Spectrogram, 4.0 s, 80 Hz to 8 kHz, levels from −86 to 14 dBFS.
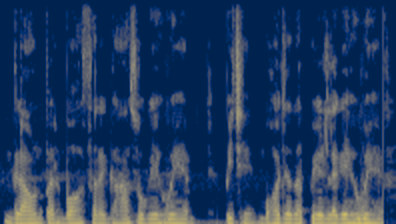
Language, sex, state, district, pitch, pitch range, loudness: Hindi, male, Jharkhand, Ranchi, 145 Hz, 145-150 Hz, -16 LUFS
